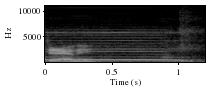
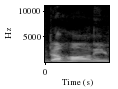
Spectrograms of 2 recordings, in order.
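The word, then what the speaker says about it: Dhani: You know we're supposed to pronounce his name Danny? He's Indonesian and the H is silent. I was hanging out with one of my friends that like lives in Bali and she was like, oh yeah, Danny. And I was like, dude, we've been calling him Dahani for like 10 years.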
